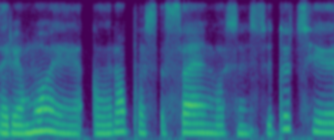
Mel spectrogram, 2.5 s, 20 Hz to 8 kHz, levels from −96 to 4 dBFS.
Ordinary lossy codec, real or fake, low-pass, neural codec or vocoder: Opus, 24 kbps; fake; 7.2 kHz; codec, 32 kHz, 1.9 kbps, SNAC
